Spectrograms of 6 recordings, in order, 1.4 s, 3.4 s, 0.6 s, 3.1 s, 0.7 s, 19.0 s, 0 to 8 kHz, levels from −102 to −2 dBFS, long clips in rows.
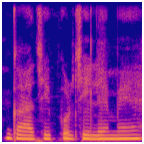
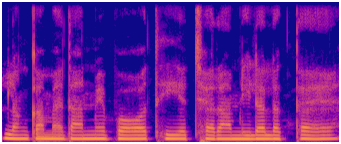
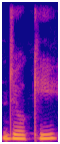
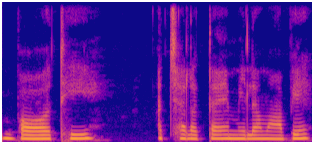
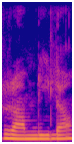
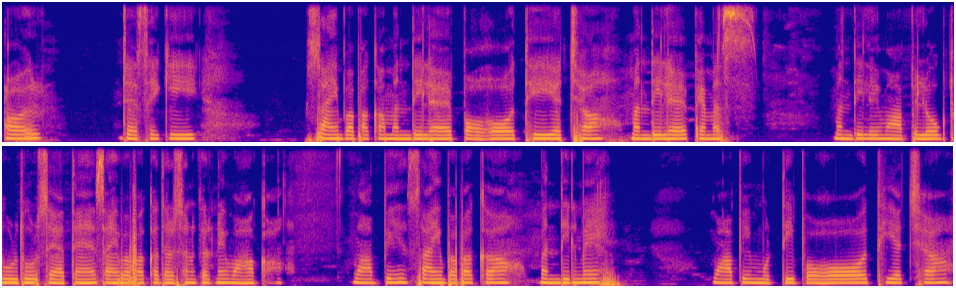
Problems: constant background noise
